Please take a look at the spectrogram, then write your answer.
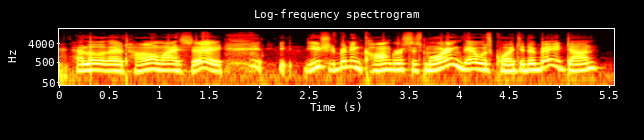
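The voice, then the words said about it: Mock serious historical-figure voice. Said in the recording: “do really serious voices ... we can do this impersonation”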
